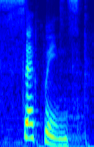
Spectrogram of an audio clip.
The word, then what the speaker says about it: sequins: make dresses for you it is sequins not sequins sequins is spelt s-e-q-u-i-n-s please be guided h-a-v-e-n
